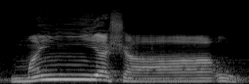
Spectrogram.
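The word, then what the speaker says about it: مَن يَشَاءُ: to point out, that when meem and noon and ya come together in the tajweed, you pronounce noon gunna. Man yasha'u, not man anymore, man. Okay, so that's another rule of tajweed, and for that purpose they usually put a shadda here. Man yasha'u.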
